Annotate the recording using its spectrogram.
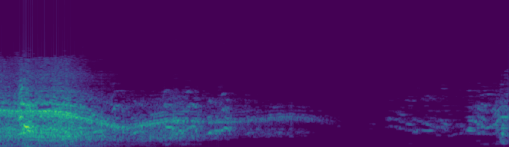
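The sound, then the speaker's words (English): A dog, Sergeant Preston's wonder dog King of the Yukon Gold Rush story, barks loudly, the call stretching into a long, wavering tail that fades to silence before fainter dog sounds return near the end. No one speaks. “Now back to the days of the Gold Rush, when Sergeant Preston and his wonder dog King battled through storm and snow to preserve law and order as they met the challenge of the Yukon.”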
